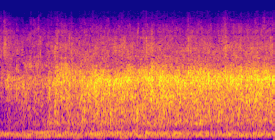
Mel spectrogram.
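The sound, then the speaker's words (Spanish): Sustained applause, an ovation from a crowd following a presentation, a dense wash of many hands clapping that swells slightly and stays loud and steady throughout, with no voices standing out. “Ahí está, vaya presentación y con ovación incluida, ya está hecha, sobran las palabras”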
